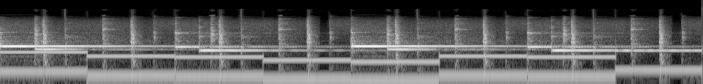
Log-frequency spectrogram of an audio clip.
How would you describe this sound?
another electronic sample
